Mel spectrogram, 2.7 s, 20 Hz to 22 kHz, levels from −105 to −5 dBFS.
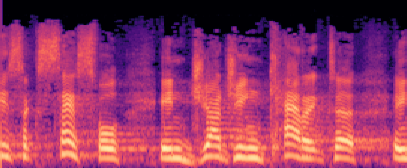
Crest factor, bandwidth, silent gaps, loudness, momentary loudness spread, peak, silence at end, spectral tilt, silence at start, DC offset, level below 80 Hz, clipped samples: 16 dB; 13.5 kHz; none; -17 LUFS; 3 LU; -2 dBFS; 0 s; -4.5 dB/octave; 0 s; under 0.1%; -64 dBFS; under 0.1%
